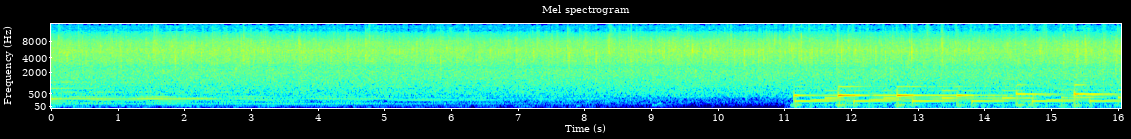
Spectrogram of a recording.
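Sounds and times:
held low music notes: 0.0s - 6.2s, 11.1s - 16.0s
rain falling: 0.0s - 16.0s.

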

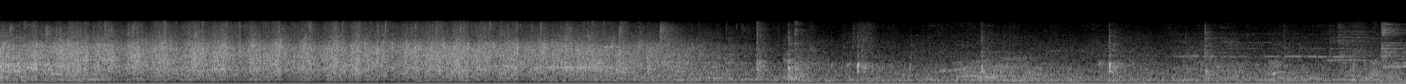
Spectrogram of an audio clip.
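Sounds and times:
crowd applauding: 0.0s - 7.5s.

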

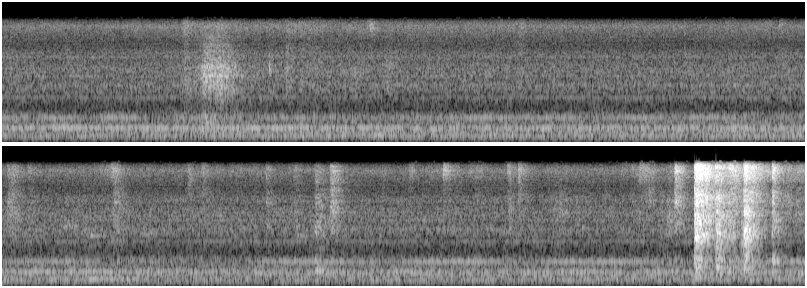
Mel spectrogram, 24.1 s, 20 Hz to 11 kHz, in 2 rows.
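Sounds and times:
machinery hum: 0.0s - 24.0s.

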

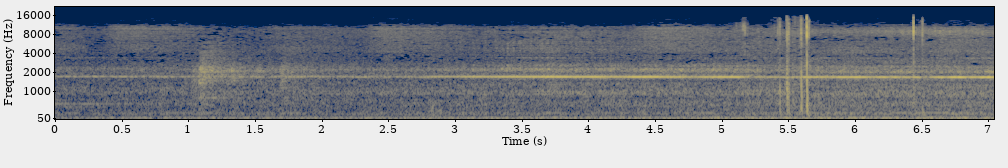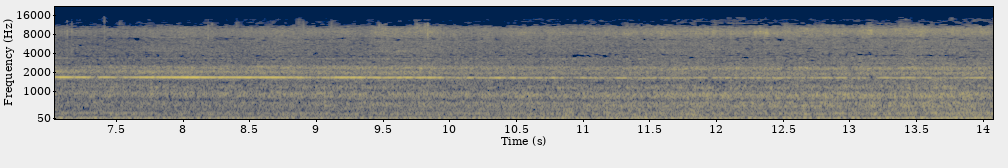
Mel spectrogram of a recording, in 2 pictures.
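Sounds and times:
diesel locomotive engine rumble: 0.0s - 14.0s
high-pitched whine: 0.0s - 14.0s.

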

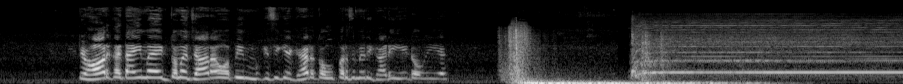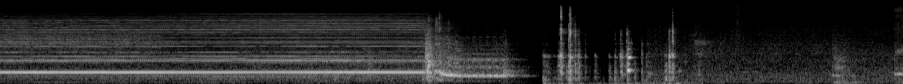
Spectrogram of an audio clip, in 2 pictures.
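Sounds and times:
electric motor whining: 6.3s - 8.4s
sharp clicks and knocks: 14.5s - 16.0s.

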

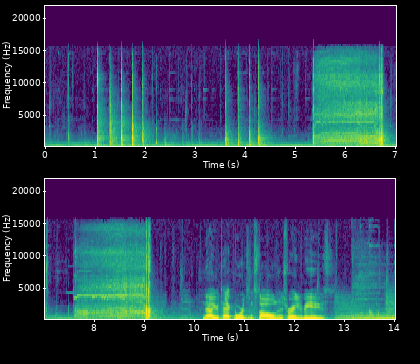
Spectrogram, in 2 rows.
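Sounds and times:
hammer tapping on wood: 1.0s - 2.2s, 3.6s - 4.5s
cordless drill whining: 5.3s - 6.9s, 7.5s - 9.4s.

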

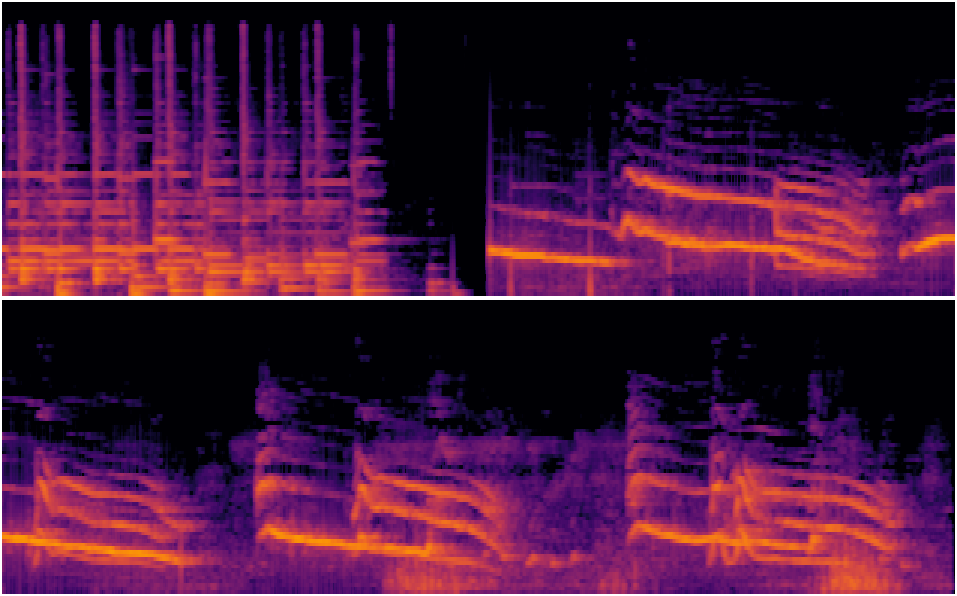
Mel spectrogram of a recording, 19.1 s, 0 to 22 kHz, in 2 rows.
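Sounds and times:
puppy howling: 5.0s - 11.5s, 12.2s - 14.7s, 15.9s - 18.6s.

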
